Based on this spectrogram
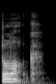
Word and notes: bloc: British English

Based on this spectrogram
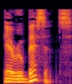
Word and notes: erubescence: British English

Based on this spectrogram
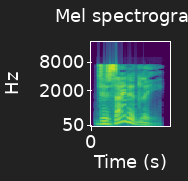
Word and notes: designedly: British English

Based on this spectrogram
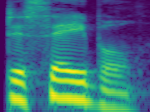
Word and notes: disable: American English

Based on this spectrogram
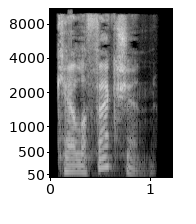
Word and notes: calefaction: British English

